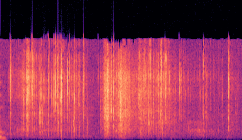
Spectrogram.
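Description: Irregular crackling and rustling of dry twigs, needles and leaf litter being trodden and brushed through in a garden border, easing off near the end.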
